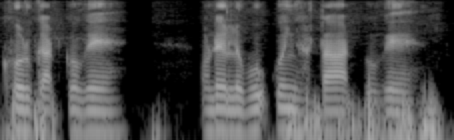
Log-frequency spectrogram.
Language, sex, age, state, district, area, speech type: Santali, male, 30-45, West Bengal, Purulia, rural, spontaneous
